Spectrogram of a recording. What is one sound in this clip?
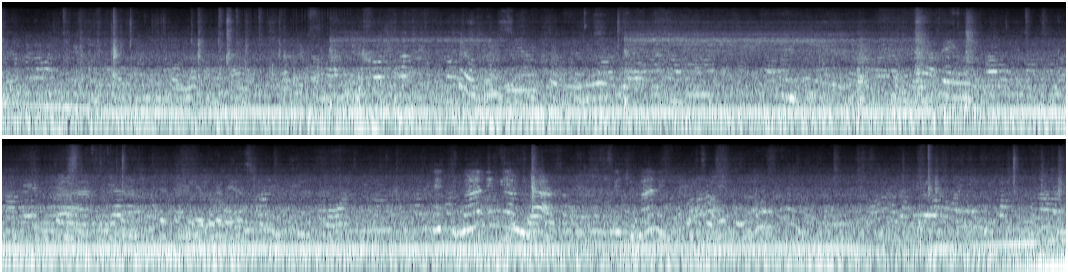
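A bus engine hums steadily from below.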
